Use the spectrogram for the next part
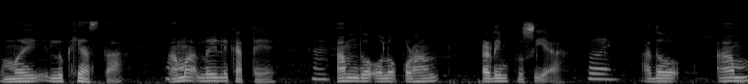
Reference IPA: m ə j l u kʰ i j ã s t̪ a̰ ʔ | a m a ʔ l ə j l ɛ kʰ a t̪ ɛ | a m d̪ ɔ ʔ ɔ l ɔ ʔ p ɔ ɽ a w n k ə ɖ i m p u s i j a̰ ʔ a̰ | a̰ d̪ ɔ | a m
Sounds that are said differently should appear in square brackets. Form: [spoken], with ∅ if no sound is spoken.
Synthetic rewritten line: m ə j l u kʰ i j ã s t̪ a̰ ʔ | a m a ʔ l ə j l ɛ [k] a t̪ ɛ | a m d̪ ɔ ʔ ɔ l ɔ ʔ p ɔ ɽ a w n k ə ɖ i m p u s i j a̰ ʔ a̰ | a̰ d̪ ɔ | a m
